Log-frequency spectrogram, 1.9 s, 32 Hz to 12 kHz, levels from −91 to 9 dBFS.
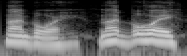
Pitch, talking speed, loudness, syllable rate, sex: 135 Hz, 130 wpm, -15 LUFS, 2.9 syllables/s, male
